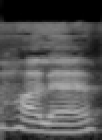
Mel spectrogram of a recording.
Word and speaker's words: Hale: I'm Hale, pronounced like hallelujah.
